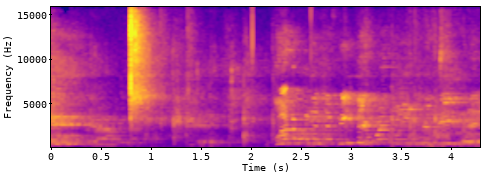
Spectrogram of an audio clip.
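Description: Young children's high voices calling out and chattering, with one sharp tap about three quarters of a second in.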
